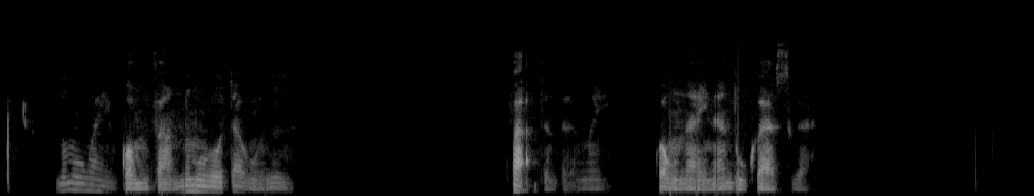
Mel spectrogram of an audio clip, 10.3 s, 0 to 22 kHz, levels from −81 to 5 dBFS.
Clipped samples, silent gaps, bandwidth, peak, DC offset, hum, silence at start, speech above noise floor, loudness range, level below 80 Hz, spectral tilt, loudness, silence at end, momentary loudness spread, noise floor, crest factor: under 0.1%; none; 9 kHz; -14 dBFS; under 0.1%; none; 0.05 s; over 52 dB; 5 LU; -76 dBFS; -6 dB/octave; -38 LUFS; 2.2 s; 21 LU; under -90 dBFS; 28 dB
